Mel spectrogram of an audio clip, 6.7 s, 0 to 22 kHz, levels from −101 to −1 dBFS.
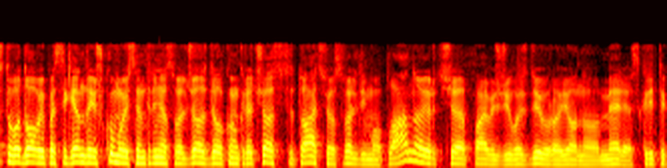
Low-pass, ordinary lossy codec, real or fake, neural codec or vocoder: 7.2 kHz; AAC, 64 kbps; real; none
